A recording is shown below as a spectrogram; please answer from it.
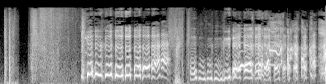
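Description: Cartoon children's voices laughing in two bouts, the first a quick run of high 'ha-ha' pulses, the second lower and longer.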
